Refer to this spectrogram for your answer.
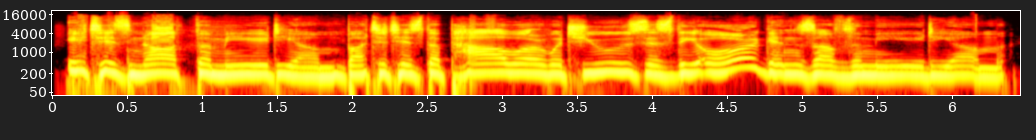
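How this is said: It is read in a put-on deep voice.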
